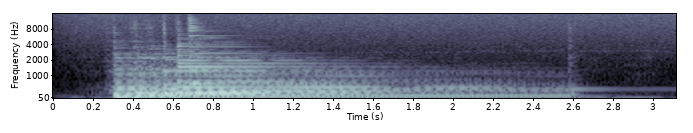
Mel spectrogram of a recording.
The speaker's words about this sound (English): If you aren't sure what temperament is, the most frequent experience I have with it as a guitarist is when one of my students has tuned to a chord, for instance, an E chord like this one.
